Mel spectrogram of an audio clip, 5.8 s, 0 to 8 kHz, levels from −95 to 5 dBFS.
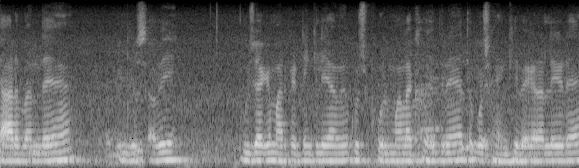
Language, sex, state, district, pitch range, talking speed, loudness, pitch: Hindi, male, Bihar, West Champaran, 135-145 Hz, 225 wpm, -18 LUFS, 140 Hz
